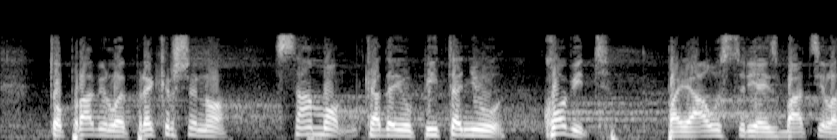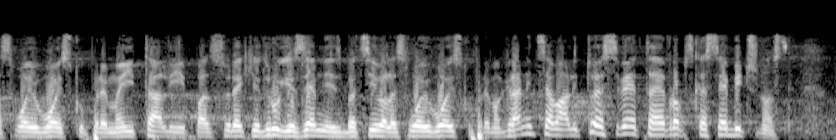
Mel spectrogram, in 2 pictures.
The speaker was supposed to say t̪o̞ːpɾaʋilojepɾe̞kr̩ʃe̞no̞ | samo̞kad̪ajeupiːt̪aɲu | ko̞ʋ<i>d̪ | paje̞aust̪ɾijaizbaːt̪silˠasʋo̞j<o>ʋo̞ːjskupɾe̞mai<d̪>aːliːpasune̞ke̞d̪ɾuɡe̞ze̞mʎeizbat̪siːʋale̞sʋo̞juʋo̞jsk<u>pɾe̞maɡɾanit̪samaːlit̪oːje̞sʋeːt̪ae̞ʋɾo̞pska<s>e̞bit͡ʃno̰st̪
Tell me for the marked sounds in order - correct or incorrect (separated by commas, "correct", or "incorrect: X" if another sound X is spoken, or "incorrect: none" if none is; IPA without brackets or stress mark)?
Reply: correct, incorrect: u, incorrect: t̪, correct, correct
